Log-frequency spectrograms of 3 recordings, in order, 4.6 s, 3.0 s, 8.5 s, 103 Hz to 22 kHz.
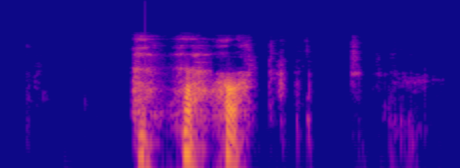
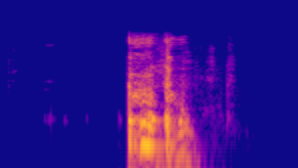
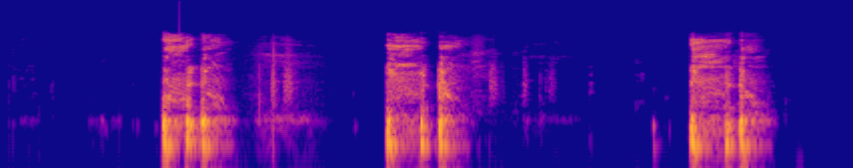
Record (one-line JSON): {"exhalation_length": "4.6 s", "exhalation_amplitude": 27554, "exhalation_signal_mean_std_ratio": 0.23, "cough_length": "3.0 s", "cough_amplitude": 27277, "cough_signal_mean_std_ratio": 0.29, "three_cough_length": "8.5 s", "three_cough_amplitude": 29079, "three_cough_signal_mean_std_ratio": 0.28, "survey_phase": "beta (2021-08-13 to 2022-03-07)", "age": "18-44", "gender": "Male", "wearing_mask": "No", "symptom_cough_any": true, "symptom_new_continuous_cough": true, "symptom_runny_or_blocked_nose": true, "symptom_shortness_of_breath": true, "symptom_sore_throat": true, "symptom_fatigue": true, "symptom_fever_high_temperature": true, "symptom_headache": true, "symptom_change_to_sense_of_smell_or_taste": true, "symptom_onset": "4 days", "smoker_status": "Never smoked", "respiratory_condition_asthma": false, "respiratory_condition_other": false, "recruitment_source": "Test and Trace", "submission_delay": "2 days", "covid_test_result": "Positive", "covid_test_method": "ePCR"}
